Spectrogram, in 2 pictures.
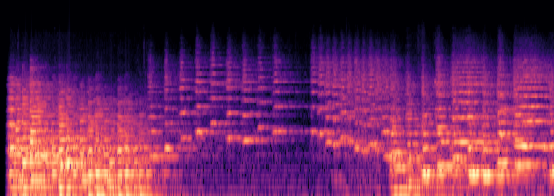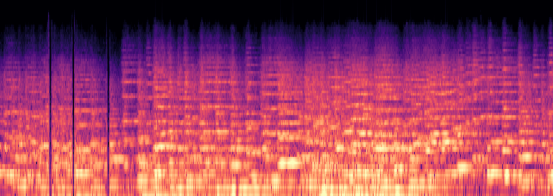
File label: Pno Rattle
